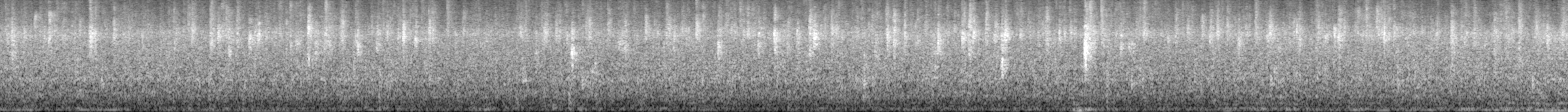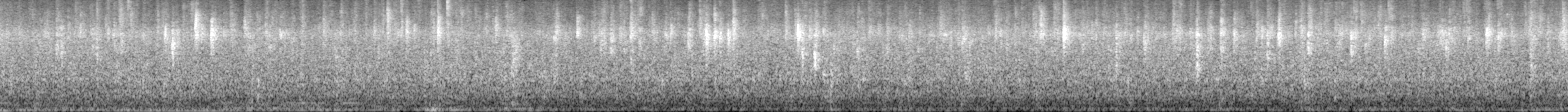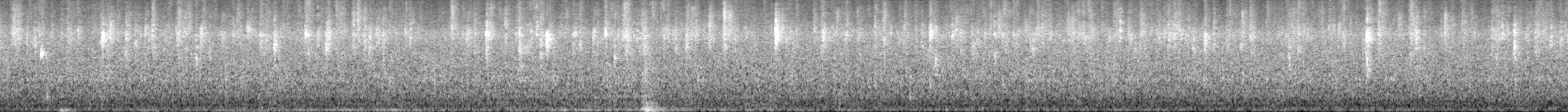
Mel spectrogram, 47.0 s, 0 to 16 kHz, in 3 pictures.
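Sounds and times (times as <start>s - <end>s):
gentle rain hiss: 0.0s - 47.0s.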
